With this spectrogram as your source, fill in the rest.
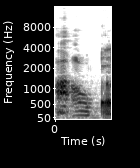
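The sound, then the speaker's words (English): A person imitates a spider creature's burp with a short, throaty two-part vocal grunt, moderately loud, lasting under a second. “that's what it sounds like. Yeah, it burps.”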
